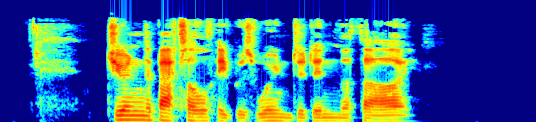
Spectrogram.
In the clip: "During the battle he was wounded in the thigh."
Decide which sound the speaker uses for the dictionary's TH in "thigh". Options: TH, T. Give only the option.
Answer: TH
